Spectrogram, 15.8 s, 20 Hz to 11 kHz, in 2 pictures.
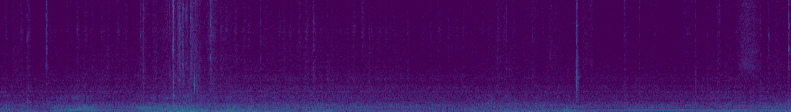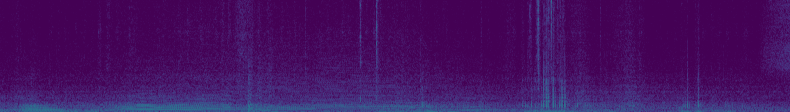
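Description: Mercedes-AMG GLC 63 S's twin-turbo 4.0-litre V8 accelerating hard, heard from inside the cabin with a rear window lowered. The revs rise and fall several times through the gears, with a couple of sharp exhaust pops near the end.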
